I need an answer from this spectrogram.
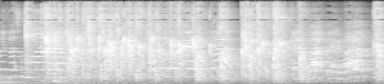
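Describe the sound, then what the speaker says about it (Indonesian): A group of people claps hands together in a classroom, a loud, steady burst of close, fast overlapping claps that lasts throughout. "Tepuk tangan buat kita semua"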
